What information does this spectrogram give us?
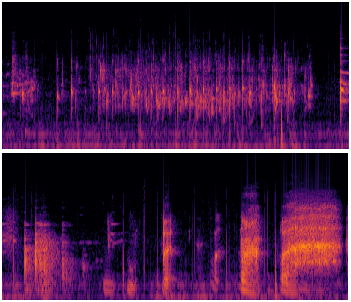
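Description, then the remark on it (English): Water trickles steadily into a glass for a few seconds, followed by a clink of glassware and several short gulping sounds as someone drinks. “Maybe I just need a glass of water.”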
